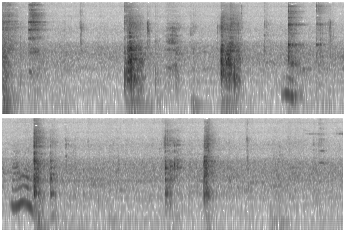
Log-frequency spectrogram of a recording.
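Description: Metal tongs clanking against a steel wok while stir-frying vegetables, about seven sharp, irregularly spaced clanks, the loudest around two and three and a half seconds in.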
